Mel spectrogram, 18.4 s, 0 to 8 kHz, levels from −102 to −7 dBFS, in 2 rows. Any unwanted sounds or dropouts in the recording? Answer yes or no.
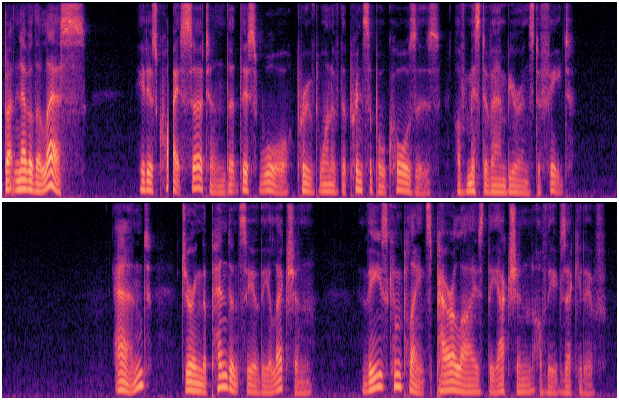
yes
